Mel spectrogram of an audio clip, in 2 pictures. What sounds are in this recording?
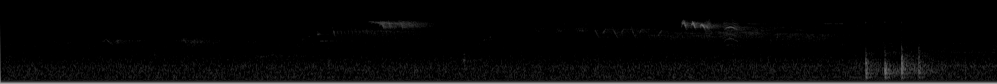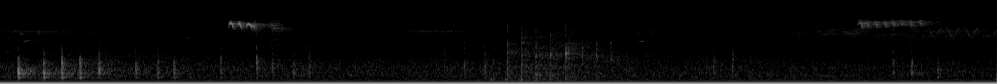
Western Tanager song, Mountain Quail call, Townsend's Solitaire call, Spotted Towhee song, Chestnut-backed Chickadee call, Western Tanager call, MacGillivray's Warbler song, Brown Creeper call, woodpecker drumming, Dark-eyed Junco song, unidentified sound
